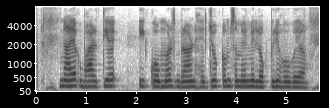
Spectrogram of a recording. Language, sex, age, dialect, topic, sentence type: Hindi, female, 18-24, Garhwali, banking, statement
